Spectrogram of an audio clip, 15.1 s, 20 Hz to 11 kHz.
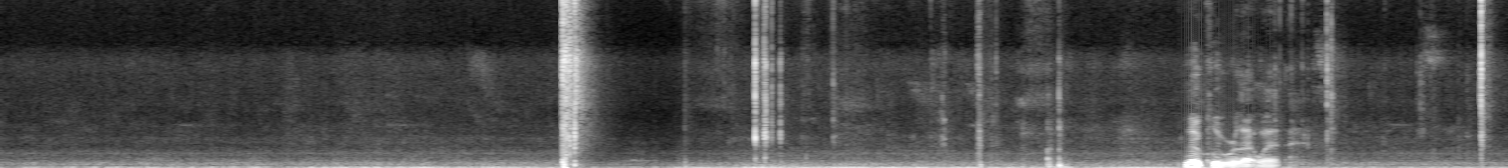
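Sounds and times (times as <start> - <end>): airsoft pistol shot: 5.6 - 6.0.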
